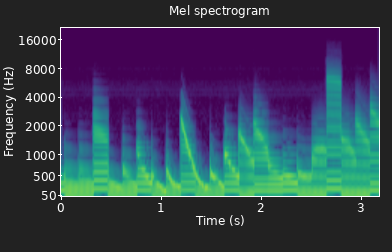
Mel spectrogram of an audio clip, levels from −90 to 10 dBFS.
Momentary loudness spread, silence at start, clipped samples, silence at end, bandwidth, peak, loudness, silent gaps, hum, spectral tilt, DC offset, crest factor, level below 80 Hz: 2 LU; 0 s; under 0.1%; 0 s; 7.8 kHz; -2 dBFS; -13 LUFS; none; none; -7.5 dB/octave; under 0.1%; 10 dB; -24 dBFS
